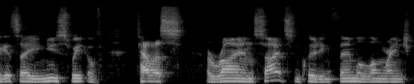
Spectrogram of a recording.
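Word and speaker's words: Thales: Uh it also gets a new suite of Talis Orion sites including thermal longrange cameras. Just for people who are only bit part-time players in this space, Talos is written but it's pronounced Talos.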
